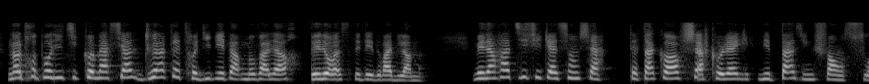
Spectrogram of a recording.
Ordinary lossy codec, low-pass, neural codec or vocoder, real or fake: AAC, 48 kbps; 7.2 kHz; codec, 16 kHz, 0.5 kbps, FunCodec, trained on Chinese and English, 25 frames a second; fake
